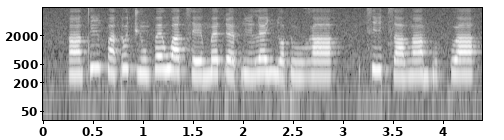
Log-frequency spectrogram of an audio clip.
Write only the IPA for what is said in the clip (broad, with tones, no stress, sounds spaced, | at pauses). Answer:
ã˨ t ĩ˦ p ã˨ ɗ ʊ˦ d͡ʒ ũ˨ p ɛ˦ w a˦ t͡s eː˨ m ɛ˦ ɗ ɛ˨ ɓ ĩ˨ l ɛ˦ ɲ ɔ˨ ɗ uː˨ ɣ a˦ | t͡s i˦ t͡s a˨ v ã˨ b ʊ˨ kʷ a˦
